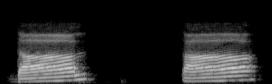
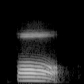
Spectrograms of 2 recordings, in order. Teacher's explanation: خیال کرنا ہے جب زبان کی نوک کو ہم نے ثنایا علیہ کی جڑ کے ساتھ لگانا ہے تو زبان دائیں اور بائیں طرف سے تھوڑا سا اس کو سمیٹنا ہے، اور سمیٹ کر ثنایا علیہ کی جڑ کے ساتھ زبان کی نوک کو لگائیں گے تو طا مخرج یہی رہے گا، البتہ یہ پر پڑھا جائے گا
